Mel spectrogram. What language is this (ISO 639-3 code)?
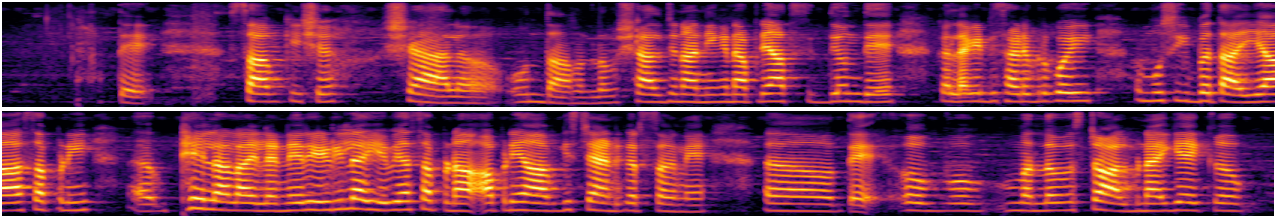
doi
